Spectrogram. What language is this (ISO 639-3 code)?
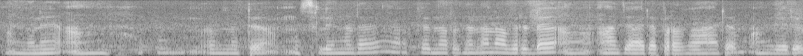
mal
